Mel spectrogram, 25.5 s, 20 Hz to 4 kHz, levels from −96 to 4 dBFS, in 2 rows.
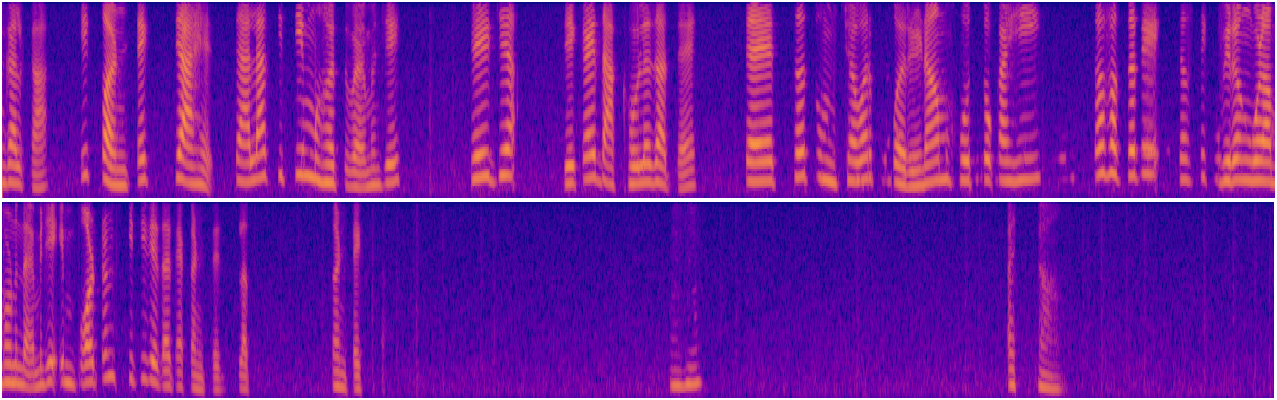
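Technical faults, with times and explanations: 8.79–8.90 s, 9.73–9.95 s, 10.61–10.75 s and 12.11–12.20 s: echo leak. Brief, faint copies of the speech return about 318 ms late, roughly 20 to 30 dB below it, likely because a far-end loudspeaker's echo canceller let part of its microphone pickup back into the call. Unlike room reverberation, which decays smoothly, each scrap is a distinct repeat at the same fixed delay, band-limited like the rest of the narrowband call audio.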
